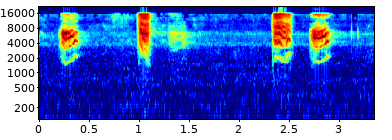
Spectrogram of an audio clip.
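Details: Female double-collared seedeater calling to stimulate a male: four short, high chip notes, each sharply dropping at the end. The notes come in two loose pairs over about three seconds against a quiet background.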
